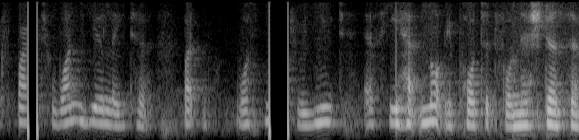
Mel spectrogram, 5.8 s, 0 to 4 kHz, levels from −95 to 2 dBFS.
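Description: At 3.96 s the microphone volume is stepped up. The speech and the background noise jump louder together, by about 9 dB, in a single step. At 5.13 s it happens again, by about 6 dB. Each time, the call software has judged the input too quiet and raised the device gain at once. Nothing above 4 kHz survives the call path, which fits G.711 mu-law.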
